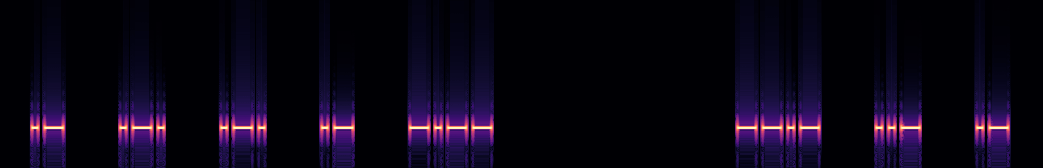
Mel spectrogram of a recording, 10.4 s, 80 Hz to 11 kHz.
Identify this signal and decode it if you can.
Morse code, heard as a keyed tone, about 19 wpm, spaced as for 11 wpm, 800 Hz. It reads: ARRAY QUA
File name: (spaced) / FromSMs spaced mp3s / Antennas sp@18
